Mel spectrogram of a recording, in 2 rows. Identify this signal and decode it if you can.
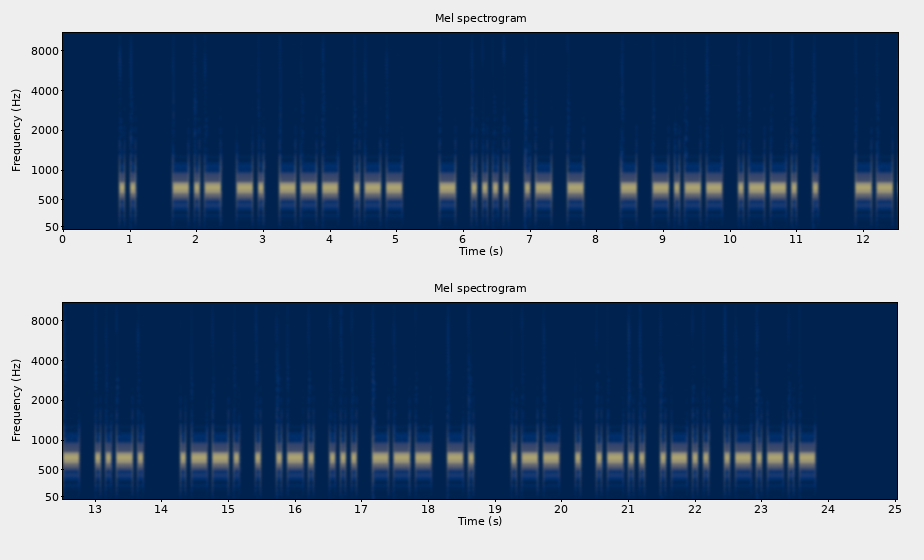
Morse code, heard as a keyed tone, about 15 wpm, 700 Hz. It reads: I KNOW THAT TYPE OF PERSON WELL.
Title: Sentences from Top 1000 Words - Review Part 3 - 15wpm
